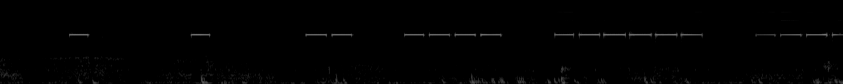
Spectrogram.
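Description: Protimeter Balemaster bale moisture meter beeping: a short high electronic beep once about a second in and again about two seconds in, then pairs, then quickening runs of beeps until they come rapidly, as the moisture reading climbs past 20%.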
